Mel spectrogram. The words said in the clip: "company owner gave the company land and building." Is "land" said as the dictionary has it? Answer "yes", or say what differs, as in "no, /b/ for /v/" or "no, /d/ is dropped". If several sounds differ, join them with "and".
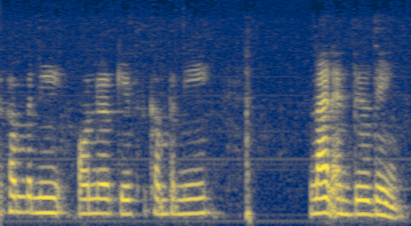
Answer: no, /d/ is dropped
